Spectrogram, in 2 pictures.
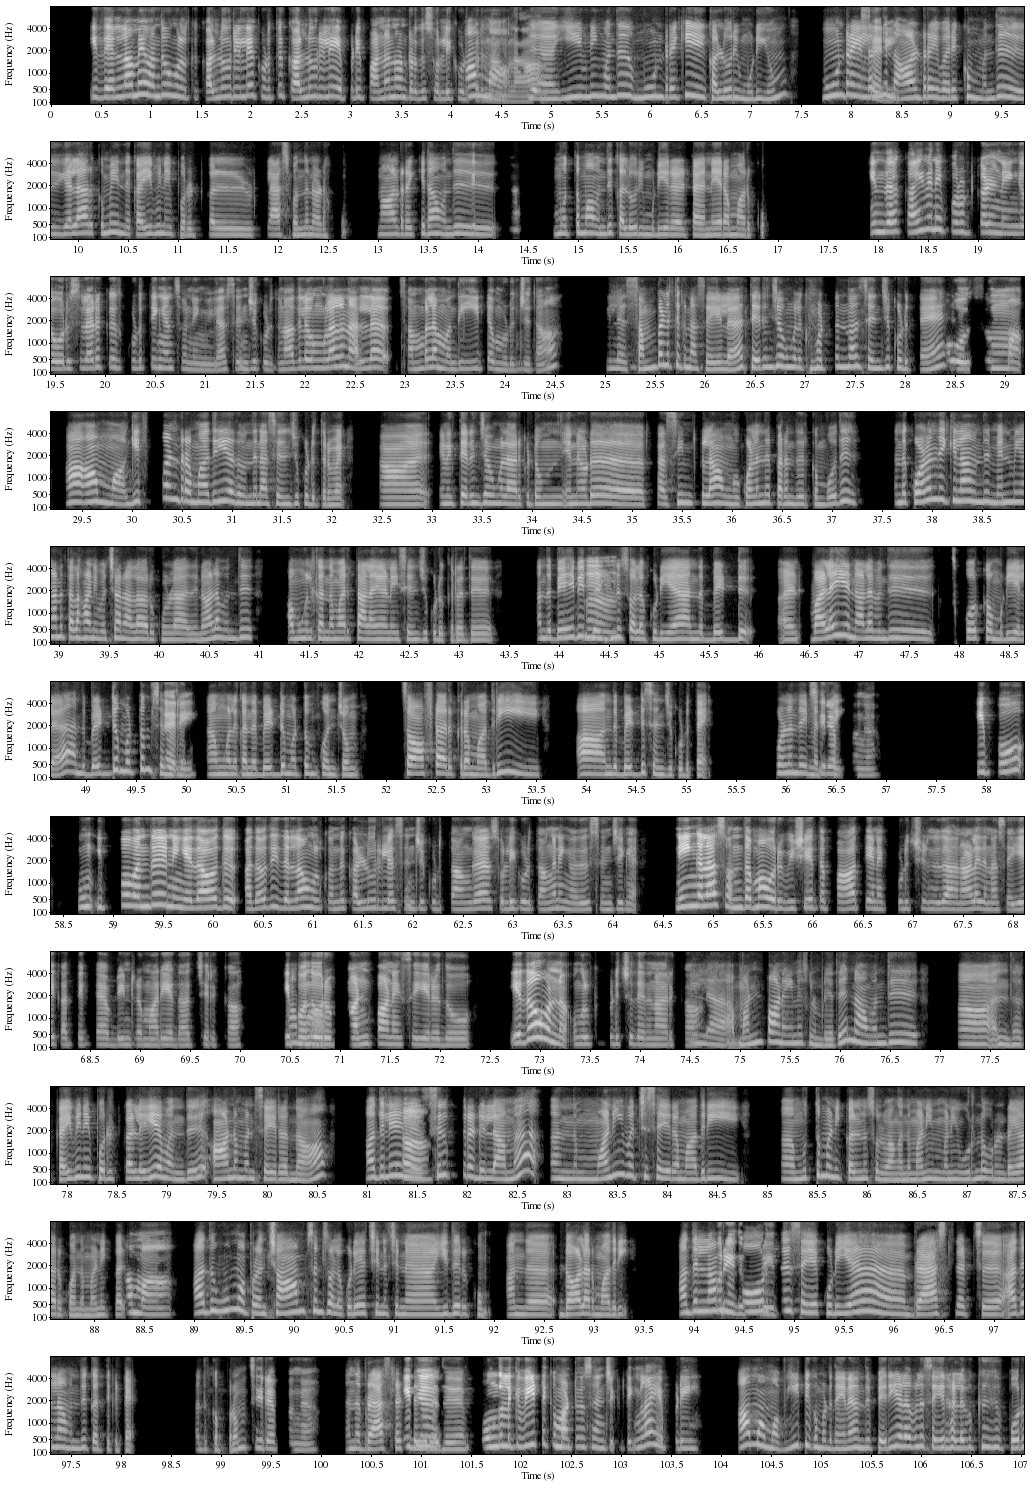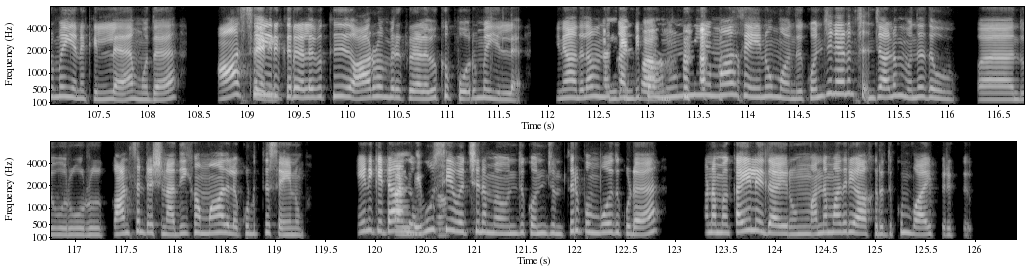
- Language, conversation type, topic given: Tamil, podcast, நீ கைவினைப் பொருட்களைச் செய்ய விரும்புவதற்கு உனக்கு என்ன காரணம்?
- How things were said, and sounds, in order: in English: "ஈவினிங்"; in English: "கிளாஸ்"; other noise; laughing while speaking: "தெரிஞ்சவங்களுக்கு மட்டும் தான் செஞ்சு கொடுத்தேன்"; in English: "கிஃப்ட்"; in English: "கசின்க்கெல்லாம்"; in English: "பேபி பெட்ன்னு"; in English: "பெட்"; in English: "பெட்"; in English: "பெட்"; in English: "சாஃப்ட்டா"; in English: "பெட்"; in English: "ஆர்ணமன்ட்"; in English: "சில்க் திரட்"; in English: "சாம்ஸ்ன்னு"; in English: "டாலர்"; in English: "பிராஸ்லெட்ஸ்"; swallow; in English: "ப்ராஸ்லெட்"; laughing while speaking: "ஏன்னா பெரிய அளவுல செய்யற அளவுக்குப் பொறுமை எனக்கு இல்ல. முத"; laugh; in English: "கான்சண்ட்ரேக்ஷன்"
